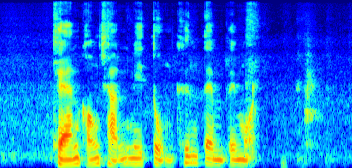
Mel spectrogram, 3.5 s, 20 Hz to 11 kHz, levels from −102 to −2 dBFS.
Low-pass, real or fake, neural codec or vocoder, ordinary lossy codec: none; fake; vocoder, 22.05 kHz, 80 mel bands, Vocos; none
